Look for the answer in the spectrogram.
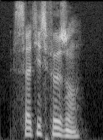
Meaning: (adjective) 1. satisfactory, reasonable (of a satisfactory standard) 2. satisfying, rewarding; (verb) present participle of satisfaire
- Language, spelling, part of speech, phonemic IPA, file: French, satisfaisant, adjective / verb, /sa.tis.fə.zɑ̃/, Fr-satisfaisant.ogg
